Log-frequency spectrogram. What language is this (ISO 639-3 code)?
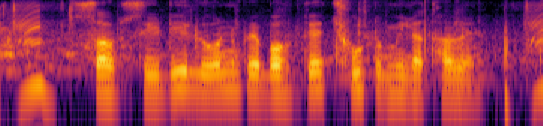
bho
